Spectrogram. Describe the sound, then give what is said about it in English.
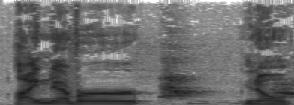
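Two dogs bark at the door of a home studio, drawn-out, strongly pitched barks and yips coming in a few loud bursts with brief gaps between. “can you hear the dogs? You can? Hang on a second. That's why I was laughing. Yeah, you can tell. Both of my dogs are barking at the door of the studio.”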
